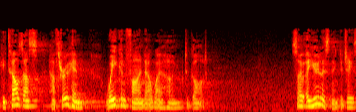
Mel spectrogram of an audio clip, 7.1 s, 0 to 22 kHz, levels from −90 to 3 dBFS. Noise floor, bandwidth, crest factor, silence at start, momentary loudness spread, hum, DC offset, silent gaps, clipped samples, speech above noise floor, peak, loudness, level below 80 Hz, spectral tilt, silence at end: -58 dBFS; 8.8 kHz; 22 dB; 0 s; 12 LU; none; under 0.1%; none; under 0.1%; 30 dB; -8 dBFS; -28 LUFS; -62 dBFS; -5.5 dB/octave; 0 s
